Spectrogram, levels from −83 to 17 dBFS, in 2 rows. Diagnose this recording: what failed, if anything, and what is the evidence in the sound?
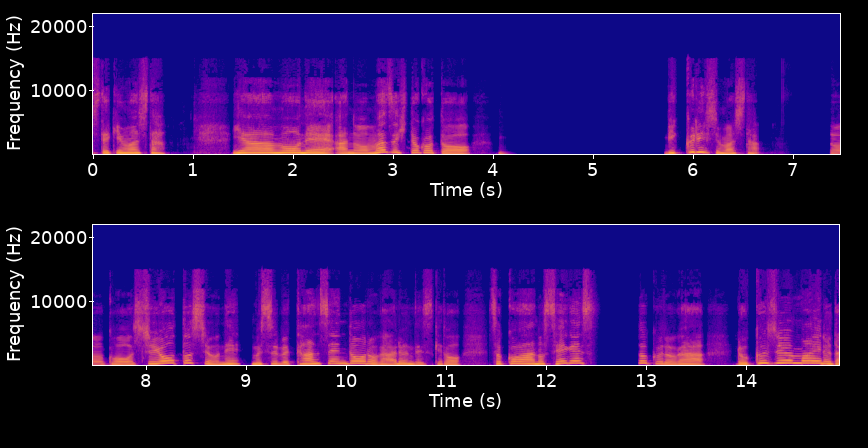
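Call audio freeze at 4.07 to 5.73 s and again at 12.45 to 12.94 s, at the network and jitter-buffer stage. Each time the last sound is stretched into a brief fading buzz, then held as silence, about 1.5 s in the first and about 0.4 s in the second. The speech then resumes exactly where it stopped, with nothing skipped. This is likely packets arriving late so that the jitter buffer ran dry. The wait is inserted into the stream, adding about 1.6 s and then 0.48 s of delay.

Long network dropout at 6.89 to 7.39 s, also a network fault. The audio trails off into a short fading buzz, then goes silent for about 0.42 s. When the speech returns it has jumped ahead, and roughly 0.48 s of it never plays. Unlike the freezes, the likely cause here is lost packets rather than delayed ones. The receiver could only conceal the hole and then rejoin the stream further on, so that stretch of speech is gone.

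Jitter buffer speed-up from 10.89 to 12.35 s, in the receiver's buffer management. The speech runs at about 129% of normal rate and sounds hurried, but its pitch is unchanged. The buffer had built up more audio than its target, and to shed that backlog it cut out many short pitch-period slices in succession, removing roughly 0.4 s in total. This removes time without shifting pitch, which is why the voice sounds rushed rather than higher.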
